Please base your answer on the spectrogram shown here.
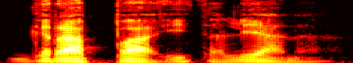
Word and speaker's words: Gra'it: yeah I mean you we pronounce it as in great as in the word great but originally it was meant to be like graa Itali ah okay that the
